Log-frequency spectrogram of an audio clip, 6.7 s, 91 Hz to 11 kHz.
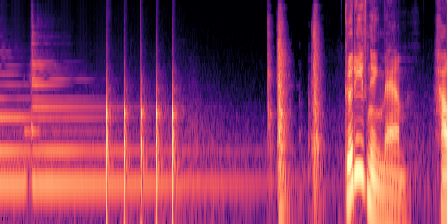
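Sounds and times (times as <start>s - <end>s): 
hand knocking on the wooden door of a small hut: 1.6s - 2.8s
speech: 5.2s - 6.6s.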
